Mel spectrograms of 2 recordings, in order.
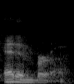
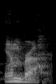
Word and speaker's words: Edinburgh: And that's how you say it. I was saying Edinburgh. And right? – It's not. – I know. That's how you would read it. – Edinburgh. And our tour guide says, don't even say it like Edinburgh. Say it like Embra.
